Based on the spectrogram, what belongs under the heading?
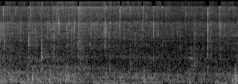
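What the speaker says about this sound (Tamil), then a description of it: "இந்த இஞ்சி நல்லா வாசனை வர வரைக்கும் நம்ம வதக்கிடுவோம்" Ginger sizzles and crackles in hot oil in a pan, a steady close frying hiss with small pops throughout, no voices.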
